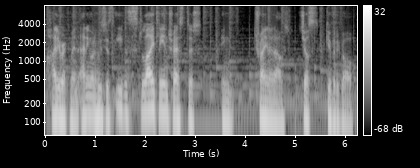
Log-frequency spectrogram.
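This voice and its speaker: An Irish man hosting a podcast interview, talking in a relaxed, friendly way and often affirming his guest. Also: mid-range voice, normal speed, faint music behind. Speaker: podcast host. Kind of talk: casual interview chat.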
